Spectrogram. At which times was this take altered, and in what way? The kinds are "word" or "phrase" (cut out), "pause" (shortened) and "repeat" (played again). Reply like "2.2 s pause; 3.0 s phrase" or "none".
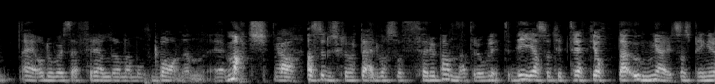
3.0 s pause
